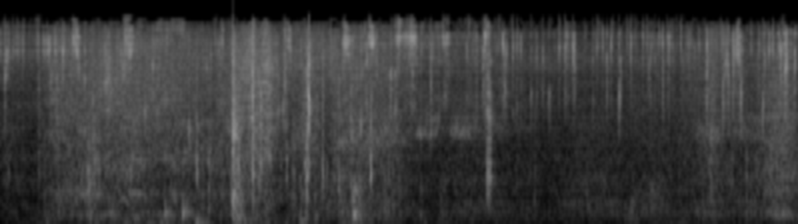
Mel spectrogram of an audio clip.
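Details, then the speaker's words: Dishwasher water inlet valve as the hot water tap is turned on and it fills: irregular hissing and spattering with sputtering bursts instead of a smooth fill; the valve leaks at its solenoid and the whole valve needs replacing. "A dishwasher is not supposed to sound like this. As you can see, once the hot water tap was turned on, the dishwasher valve started to leak water. The valve is leaking from the solenoid and the whole valve needs to be replaced."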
